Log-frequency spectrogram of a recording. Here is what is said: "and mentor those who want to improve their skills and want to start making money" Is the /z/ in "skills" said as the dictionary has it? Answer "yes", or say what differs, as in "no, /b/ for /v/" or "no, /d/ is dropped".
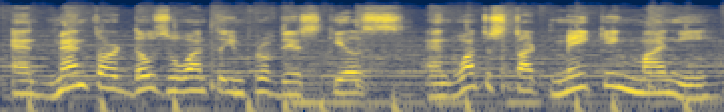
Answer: no, /s/ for /z/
